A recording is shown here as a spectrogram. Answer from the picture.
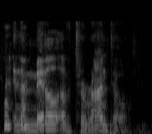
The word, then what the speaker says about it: Toronto: It's Toronto. – Toronto. – Toronto. – In the middle of Toronto. – There you go. You got it. Nobody awesome. Pronounces the second T. Nobody pronounces the second T.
